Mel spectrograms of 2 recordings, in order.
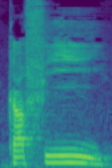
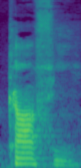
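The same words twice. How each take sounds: First: The stress is on the second syllable. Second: The stress is on the first syllable. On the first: The speaker calls it wrong. "it's not coffee" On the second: The speaker calls it right. "The first syllable is the stressed one"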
